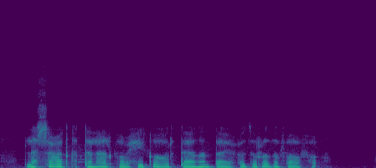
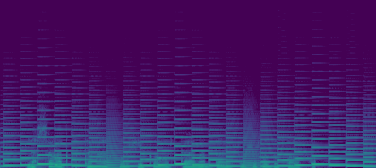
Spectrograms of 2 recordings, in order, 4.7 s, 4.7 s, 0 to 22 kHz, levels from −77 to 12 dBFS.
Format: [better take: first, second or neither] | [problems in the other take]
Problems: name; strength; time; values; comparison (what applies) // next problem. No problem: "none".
first | background sound (Ringtone); 5 dB above the speech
